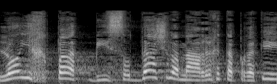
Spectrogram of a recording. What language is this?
Hebrew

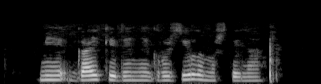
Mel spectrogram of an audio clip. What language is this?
Mari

